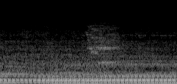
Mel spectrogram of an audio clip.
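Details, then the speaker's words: Chinese mini excavator digging a pond: diesel chugging steadily underneath with a short high squeal rising briefly as the boom lifts; squeak suspected from a dry boom pivot, owner says it needs grease. "There you go, you heard that squeak right there."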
